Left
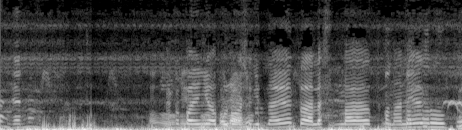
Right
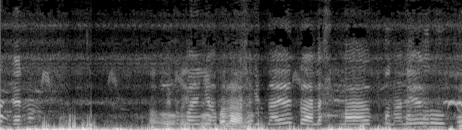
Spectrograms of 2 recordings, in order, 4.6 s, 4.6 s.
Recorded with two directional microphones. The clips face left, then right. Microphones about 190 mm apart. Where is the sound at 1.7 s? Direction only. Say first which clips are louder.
Left 9 dB; 75° left (ahead or behind).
